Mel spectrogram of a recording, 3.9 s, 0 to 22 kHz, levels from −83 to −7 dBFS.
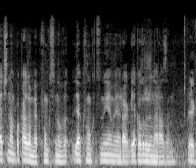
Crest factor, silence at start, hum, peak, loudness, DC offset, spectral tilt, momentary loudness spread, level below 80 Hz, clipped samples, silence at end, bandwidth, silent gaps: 16 dB; 0 s; none; 0 dBFS; -17 LUFS; under 0.1%; -7.5 dB/octave; 7 LU; -44 dBFS; under 0.1%; 0 s; 15 kHz; none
